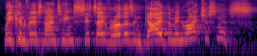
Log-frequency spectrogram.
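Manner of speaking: high, self-satisfied voice with a laugh; smug religious boasting. Acted. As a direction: lord it over others, pleased with yourself.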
